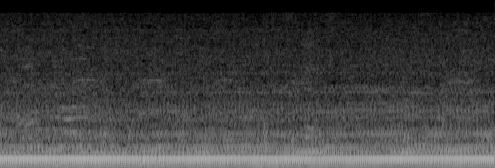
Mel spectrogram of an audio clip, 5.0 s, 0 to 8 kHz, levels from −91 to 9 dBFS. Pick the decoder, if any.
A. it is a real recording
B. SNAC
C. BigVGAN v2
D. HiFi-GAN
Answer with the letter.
A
